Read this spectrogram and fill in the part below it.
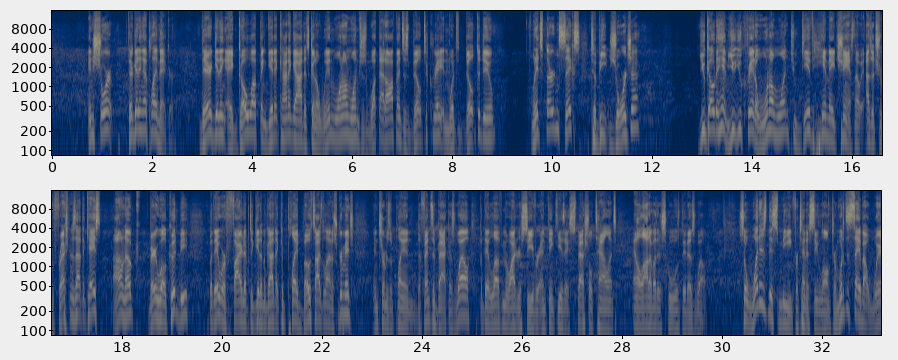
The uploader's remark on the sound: we are LIVE from SEC Media Days!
